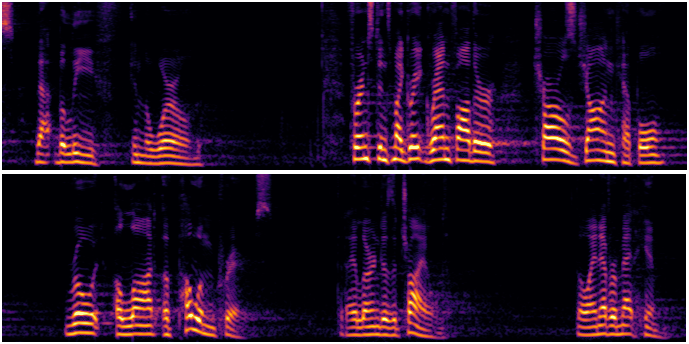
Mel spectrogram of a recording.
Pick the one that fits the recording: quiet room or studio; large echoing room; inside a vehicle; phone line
large echoing room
